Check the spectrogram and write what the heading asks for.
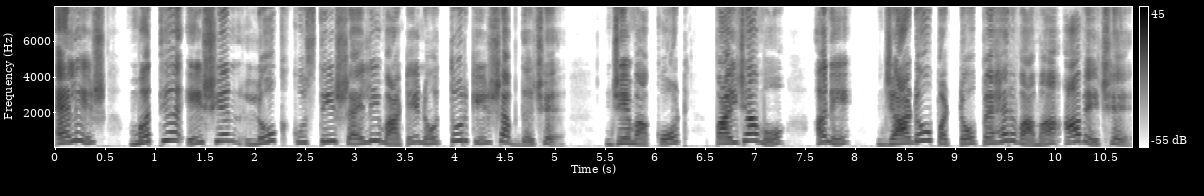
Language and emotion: Gujarati, neutral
